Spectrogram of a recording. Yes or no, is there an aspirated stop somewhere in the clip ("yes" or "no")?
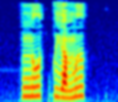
no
